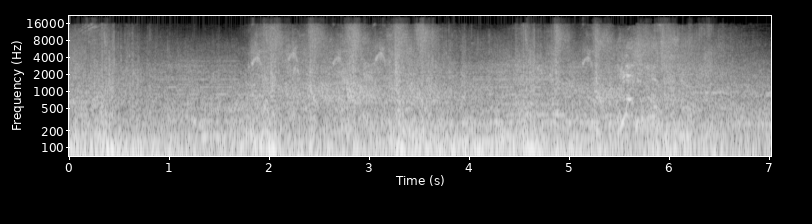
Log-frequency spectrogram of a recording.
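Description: Booming spell blasts and bursts in a dense, loud magical fight in Hogwarts Legacy, the Expulso explosion among constant pops, crackles and rumbling combat noise with no break throughout.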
